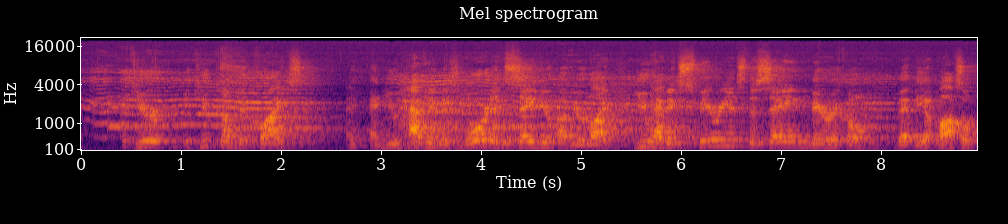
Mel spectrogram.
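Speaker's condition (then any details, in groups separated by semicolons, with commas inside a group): No condition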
